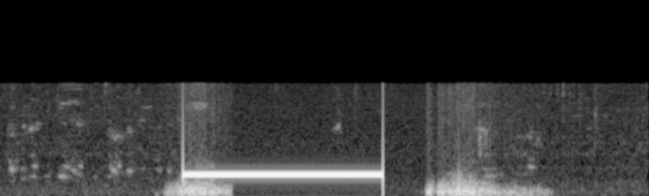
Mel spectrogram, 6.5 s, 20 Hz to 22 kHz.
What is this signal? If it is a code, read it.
Ringback tone (North America), 440 + 480 Hz.
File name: CENTRAL MULTIMODAL / out viridiana.juarez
